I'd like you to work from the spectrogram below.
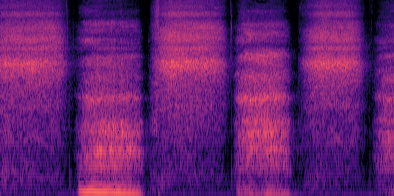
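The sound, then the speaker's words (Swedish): A person demonstrates hyperventilation: rapid, forceful breaths alternate in and out, about five loud gasping inhales and exhales in three seconds, a deliberate hyperventilating rhythm with no talking. “när man andas sådär intensivt hyperventilerar gör man ju”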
